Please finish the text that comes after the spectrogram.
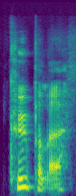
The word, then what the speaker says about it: Coppola: Cupola. You say cupola. See, I say Coppola, but I would be easily convinced to say cupola if it's more of an accurate pronunciation of what it's supposed to be.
